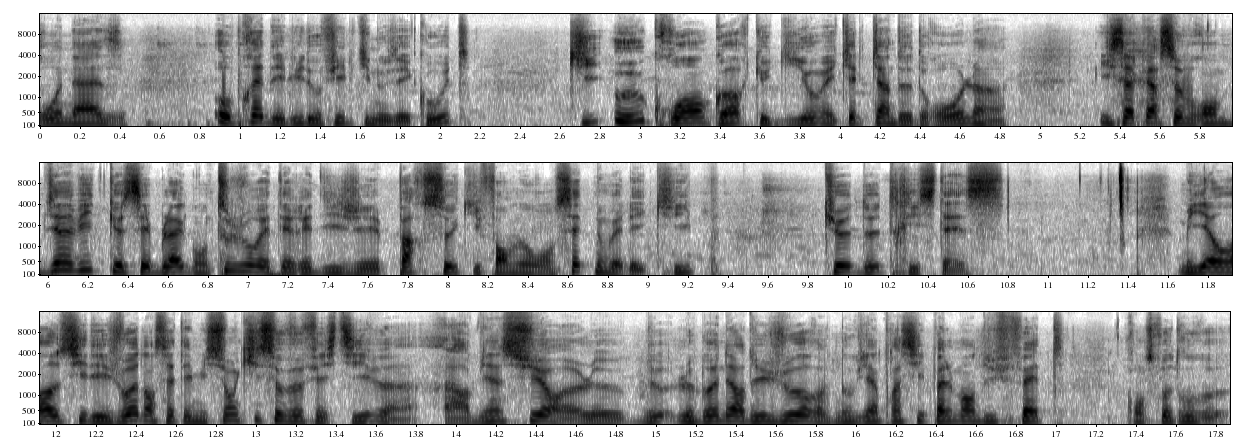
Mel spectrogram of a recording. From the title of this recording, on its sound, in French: en direct de Paris est Ludique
